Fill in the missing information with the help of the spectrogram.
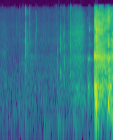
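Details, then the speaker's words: An adult's nervous cough while doing her makeup before applying a bold lip: a few soft clicks and a breath, then one short, harsh cough burst in a quiet room. "Can you hear my nervous cough? That's what happens when I get nervous. I cough, and I'm nervous about this bold lip."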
